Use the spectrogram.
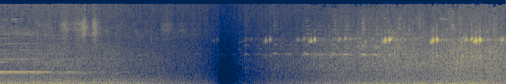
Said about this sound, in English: I couldn't leave LA without hearing the call of the Baja California frog that Stephen Appleton mentioned over in Frogtown. He told me to come here just after dusk and listen to the theatre of the river come to life.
